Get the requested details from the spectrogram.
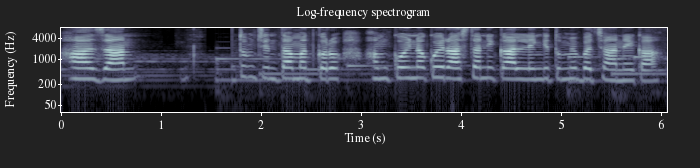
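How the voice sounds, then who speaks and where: A woman voicing a grieving young man who gently reassures his friend through tears. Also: sits high, flat delivery, unhurried, music in the background. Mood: consoling.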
